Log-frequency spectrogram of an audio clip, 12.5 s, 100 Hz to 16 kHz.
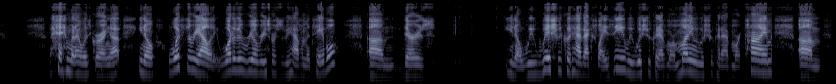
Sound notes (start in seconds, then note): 0.8 chuckles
